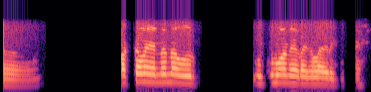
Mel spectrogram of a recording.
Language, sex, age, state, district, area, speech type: Tamil, male, 45-60, Tamil Nadu, Dharmapuri, rural, conversation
